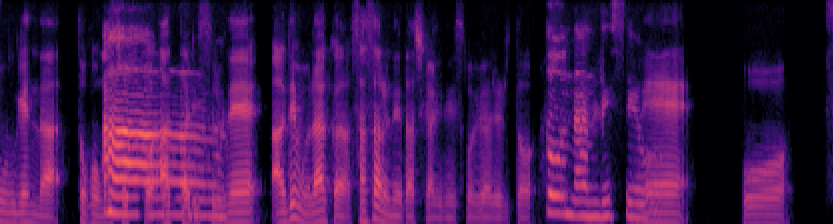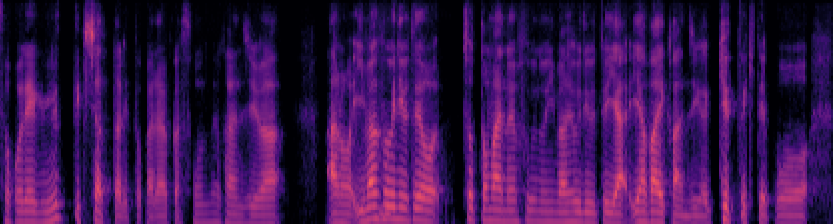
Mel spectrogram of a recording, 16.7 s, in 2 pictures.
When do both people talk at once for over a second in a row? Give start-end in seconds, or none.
1.0-2.5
